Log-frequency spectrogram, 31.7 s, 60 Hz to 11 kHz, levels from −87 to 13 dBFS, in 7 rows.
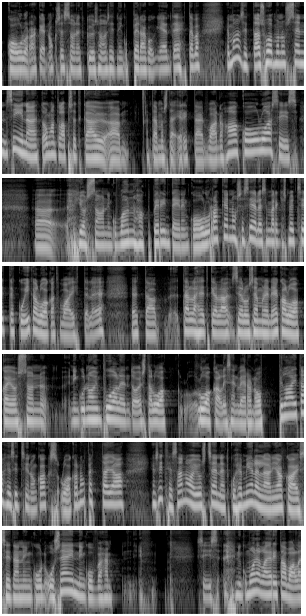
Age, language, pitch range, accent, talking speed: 30-49, Finnish, 165-215 Hz, native, 160 wpm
